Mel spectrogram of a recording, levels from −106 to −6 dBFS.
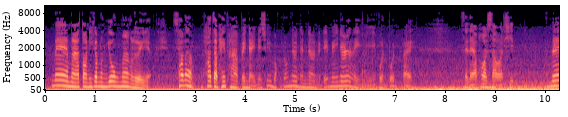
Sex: male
